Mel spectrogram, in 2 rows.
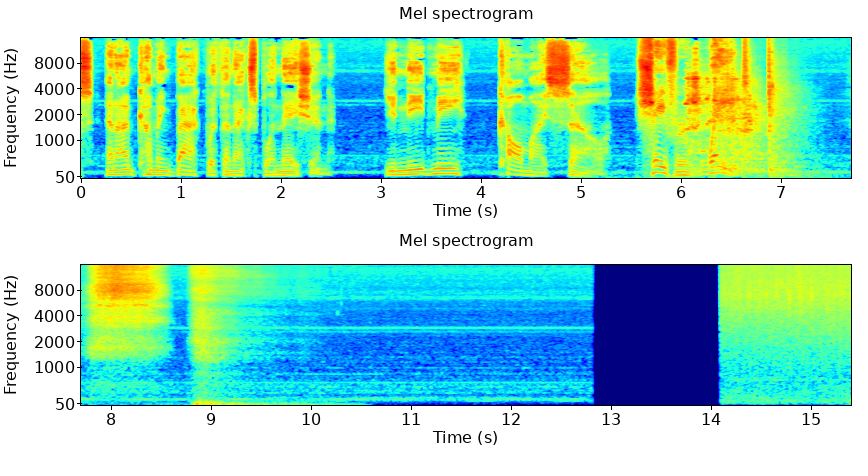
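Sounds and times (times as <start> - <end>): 
speech: 0.1 - 7.0
steady hissing rain: 14.1 - 15.3.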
